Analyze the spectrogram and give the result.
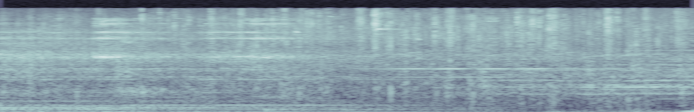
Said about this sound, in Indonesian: Suara itu mulai terdengar semakin dekat. Semakin mendekat. Sampai suara langkah kaki kudanya pun ikut terdengar.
